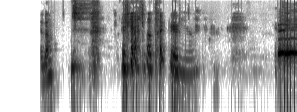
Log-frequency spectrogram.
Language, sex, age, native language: Icelandic, female, 18-19, Icelandic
